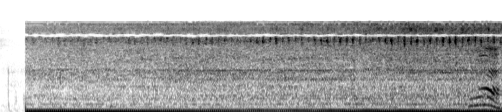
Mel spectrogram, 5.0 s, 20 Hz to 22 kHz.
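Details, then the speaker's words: BMW Z4 E85, M54B22 engine, idling just after fitting a new auxiliary belt (old belt squeaked and was worn): deep, even drone with no belt squeal or chirp; belt drive now sounds fine. "seems to be all right now."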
